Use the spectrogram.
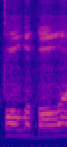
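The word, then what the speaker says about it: Bol Bol: Or Bola Bola, of course. – Yeah, right. – That's how it's said. – Yeah, Bola.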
